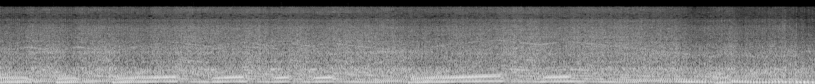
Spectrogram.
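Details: Yamaha Mio Sporty carburetor scooter after replacing carb vacuum slide diaphragm set with needle (needle jet kept): idles and picks up smoothly on each throttle blip, pitch climbing and falling cleanly with no stumble or hesitation.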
